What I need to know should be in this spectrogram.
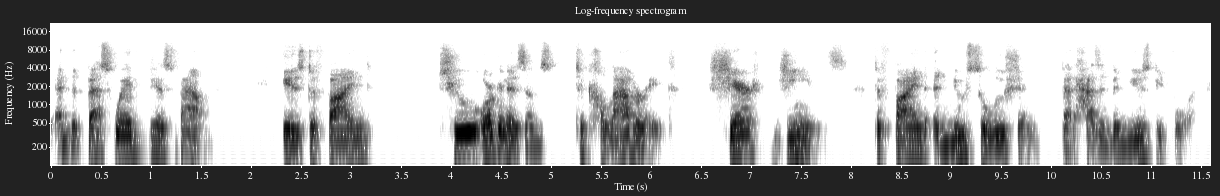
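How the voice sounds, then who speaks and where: A man giving a presentation, explaining ideas plainly with casual fillers and restarts. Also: mid-range voice. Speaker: speaker giving a talk. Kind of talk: presentation to an online audience.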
